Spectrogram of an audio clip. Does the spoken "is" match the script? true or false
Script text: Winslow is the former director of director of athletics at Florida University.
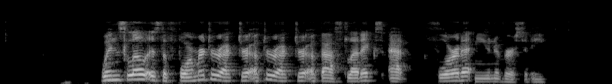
true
